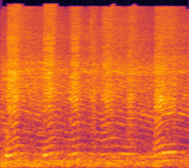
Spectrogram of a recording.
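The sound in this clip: Scooter engines rev among a crowd of young people at a presidential election gathering. Several surging whines climb and drop over a continuous mechanical rumble, loud throughout.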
